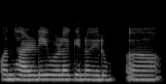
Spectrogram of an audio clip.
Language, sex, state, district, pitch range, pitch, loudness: Kannada, female, Karnataka, Dharwad, 215-225 Hz, 220 Hz, -34 LUFS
